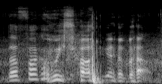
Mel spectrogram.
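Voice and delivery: laughing through the question; amused disbelief. Real, not acted. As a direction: crack up mid-sentence. Laughs at own rant.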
